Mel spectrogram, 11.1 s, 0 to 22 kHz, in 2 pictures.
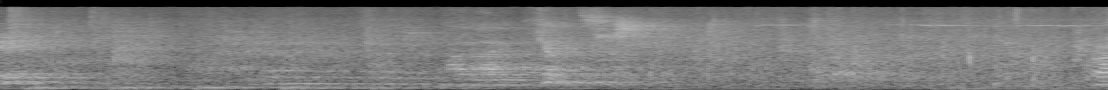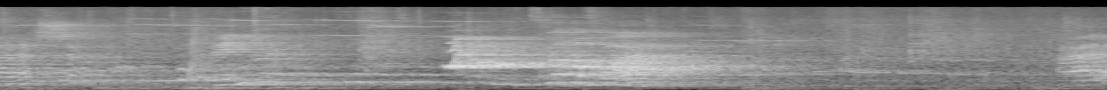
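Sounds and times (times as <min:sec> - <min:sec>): indistinct talking echoing: 0:00.0 - 0:11.0
footsteps on hard floor: 0:00.1 - 0:02.2, 0:03.3 - 0:07.7, 0:09.2 - 0:10.8.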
